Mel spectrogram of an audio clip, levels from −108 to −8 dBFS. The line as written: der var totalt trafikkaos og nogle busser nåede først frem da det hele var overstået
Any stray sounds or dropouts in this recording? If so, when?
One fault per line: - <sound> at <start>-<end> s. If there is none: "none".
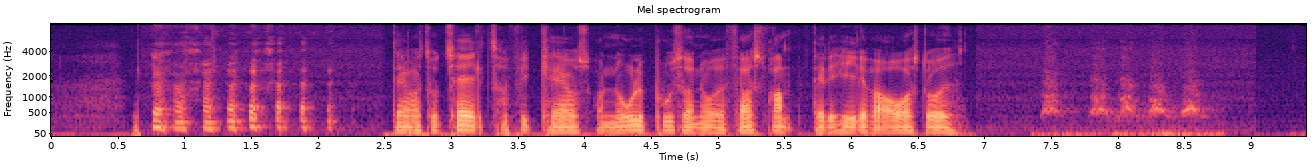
- laugh at 0.7-2.3 s
- bark at 7.3-8.8 s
